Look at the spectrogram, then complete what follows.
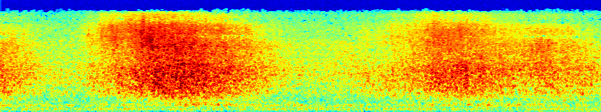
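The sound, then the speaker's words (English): Gentle ocean waves lap the shore and wash onto the sand in slow, rhythmic swells, two broad surges rising and fading over a steady soft hiss of surf, with no voices. “These peaceful waves gently lapping the shore, washing gently into the sand. The waves calming, peaceful, rhythmic.”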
